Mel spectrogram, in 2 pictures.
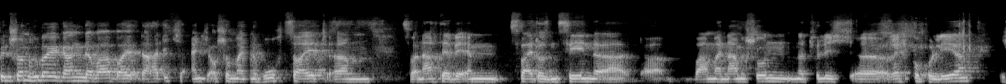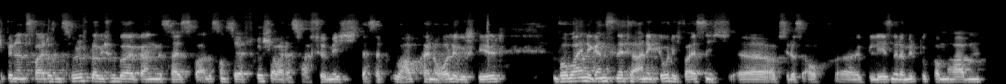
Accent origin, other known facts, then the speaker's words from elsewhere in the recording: Bad Oeynhausen, North Rhine-Westphalia, Germany; ich komme aus Bad Oeynhaus, aus einer kleinen Stadt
